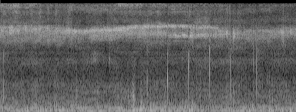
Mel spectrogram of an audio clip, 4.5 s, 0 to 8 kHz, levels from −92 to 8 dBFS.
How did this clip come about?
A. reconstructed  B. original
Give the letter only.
A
